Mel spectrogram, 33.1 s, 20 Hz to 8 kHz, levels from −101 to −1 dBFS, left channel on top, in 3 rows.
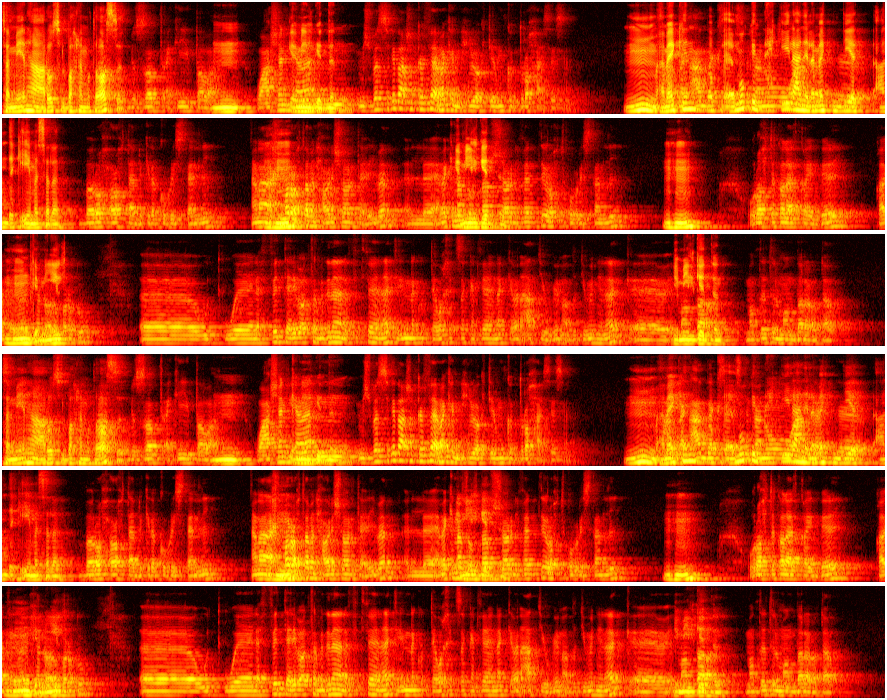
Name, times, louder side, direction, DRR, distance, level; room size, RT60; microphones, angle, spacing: voice 1, 0.0-1.5 2.6-3.0 3.6-4.2 7.8-11.8 14.3-14.7 16.7-17.3 19.3-19.7 22.1-22.8 30.4-31.1, left 3 dB, 75° left, 11 dB, 0.8 m, -26 dB
voice 2, 1.6-2.8 3.2-7.0 8.3-10.8 12.0-13.7 14.1-18.8 20.1-21.5 22.0-23.1 23.8-31.0 31.4-32.4, right 1 dB, 20° right, 4 dB, 1.3 m, -33 dB
14.5 x 13.5 x 2.8 m, 0.94 s
head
